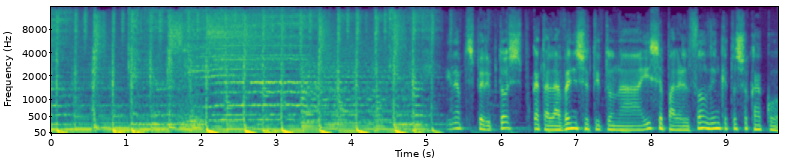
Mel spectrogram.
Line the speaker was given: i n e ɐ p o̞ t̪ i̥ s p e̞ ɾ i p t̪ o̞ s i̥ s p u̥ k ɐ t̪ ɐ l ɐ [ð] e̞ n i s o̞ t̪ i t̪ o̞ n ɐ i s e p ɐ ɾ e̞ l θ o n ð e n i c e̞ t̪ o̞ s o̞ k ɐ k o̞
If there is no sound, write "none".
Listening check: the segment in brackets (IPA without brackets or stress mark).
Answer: v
